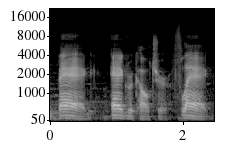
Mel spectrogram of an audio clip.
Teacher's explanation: you'll also start to get raising and tensing in the trap vowel when it comes right before a g sound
